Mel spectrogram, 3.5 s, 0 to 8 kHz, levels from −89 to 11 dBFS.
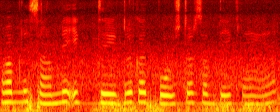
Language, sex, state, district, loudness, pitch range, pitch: Hindi, female, Uttar Pradesh, Jalaun, -19 LUFS, 240-265 Hz, 260 Hz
